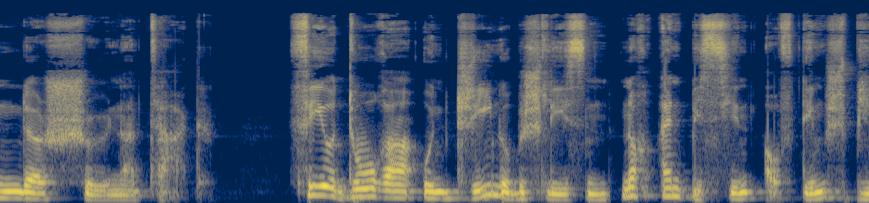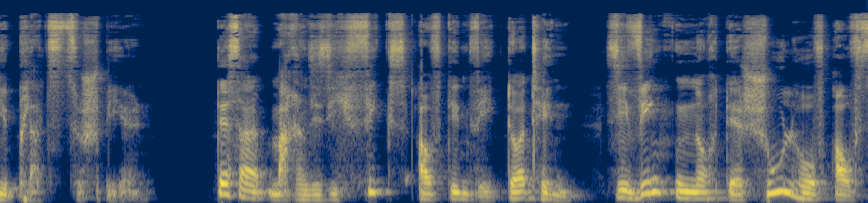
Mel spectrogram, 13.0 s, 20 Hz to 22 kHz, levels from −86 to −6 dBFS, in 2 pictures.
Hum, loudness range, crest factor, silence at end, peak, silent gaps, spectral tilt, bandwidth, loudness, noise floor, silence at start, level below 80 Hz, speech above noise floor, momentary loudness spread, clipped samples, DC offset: none; 2 LU; 20 dB; 0 s; 0 dBFS; 7.74-8.09 s; -3.5 dB/octave; 17 kHz; -19 LUFS; -71 dBFS; 0 s; -56 dBFS; 52 dB; 10 LU; under 0.1%; under 0.1%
